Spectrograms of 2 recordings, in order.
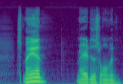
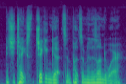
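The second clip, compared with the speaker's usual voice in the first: ordinary talk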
